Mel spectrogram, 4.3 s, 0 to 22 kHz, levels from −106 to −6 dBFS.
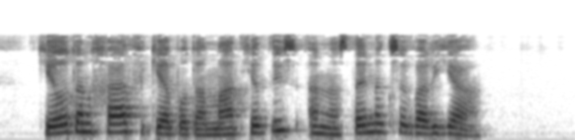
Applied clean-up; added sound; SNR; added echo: none; none; none; none.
